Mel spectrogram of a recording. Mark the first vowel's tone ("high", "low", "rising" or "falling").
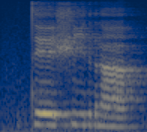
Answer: high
